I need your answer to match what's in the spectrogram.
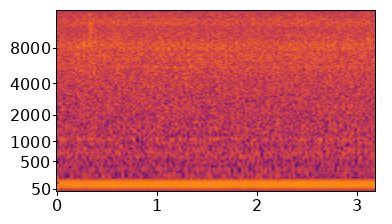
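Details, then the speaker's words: Direct-drive Whirlpool/Kenmore top-load washer after new tub wear pads were fitted (part 285744): a steady low drone with no banging or shaking, where before the repair it was loud and walking around. Normal smooth spin. "Hey guys, just for a quick comparison, here's what it sounded like and looked like after I had it all fixed. Remember before it was walking around, it was pretty loud."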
